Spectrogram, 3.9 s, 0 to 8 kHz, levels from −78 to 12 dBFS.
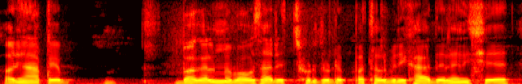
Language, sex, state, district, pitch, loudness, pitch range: Hindi, male, Jharkhand, Palamu, 135 Hz, -15 LUFS, 130-140 Hz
